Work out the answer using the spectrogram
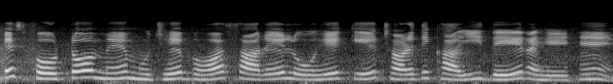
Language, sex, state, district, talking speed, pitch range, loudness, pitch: Hindi, female, Madhya Pradesh, Katni, 125 wpm, 235-275 Hz, -16 LUFS, 255 Hz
